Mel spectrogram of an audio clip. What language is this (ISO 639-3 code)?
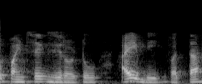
guj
